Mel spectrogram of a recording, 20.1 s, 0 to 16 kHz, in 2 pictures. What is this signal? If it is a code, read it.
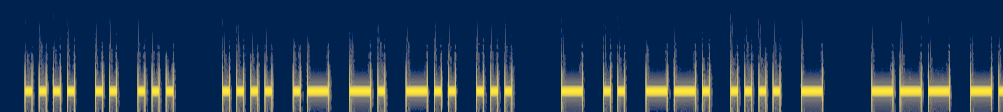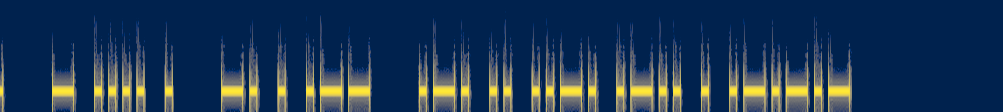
Morse code, heard as a keyed tone, about 17 wpm, 700 Hz. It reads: HIS HANDS TIGHT ON THE NEW RIFLE.
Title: A Sound Of Thunder 17wpm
